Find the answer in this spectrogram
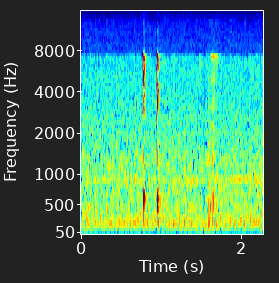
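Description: Two quick, faint computer mouse button clicks about a second in, then a softer tick, against near silence.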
